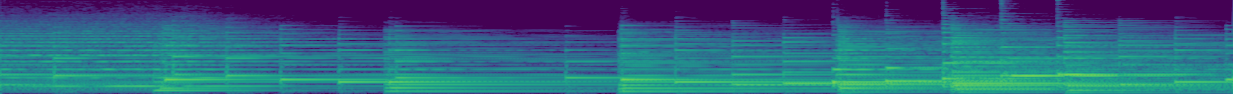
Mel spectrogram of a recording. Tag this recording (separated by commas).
Music, Pop music, New-age music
